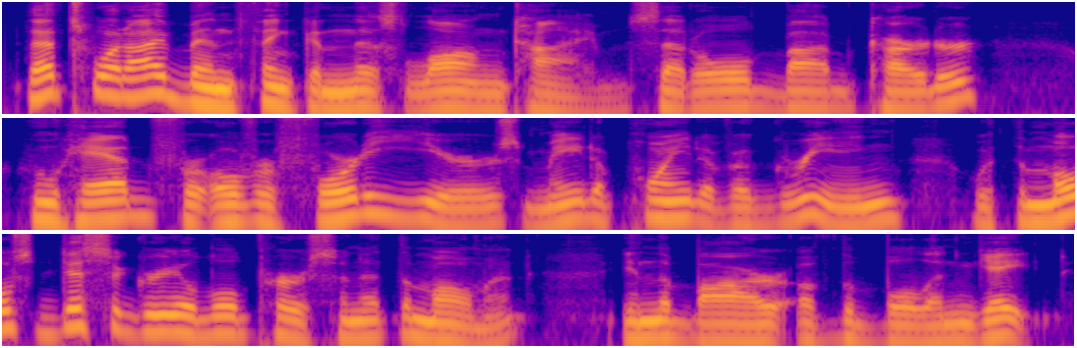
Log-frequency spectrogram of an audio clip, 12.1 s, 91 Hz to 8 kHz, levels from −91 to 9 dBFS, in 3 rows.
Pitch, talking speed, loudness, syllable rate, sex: 125 Hz, 195 wpm, -18 LUFS, 4.6 syllables/s, male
